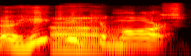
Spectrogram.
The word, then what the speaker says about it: hikikomori: In Japan, they even have a name for it called hikikomori. And Kara informs me that I almost get the pronunciation right. – Oh, you got it. – So hikikomori.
